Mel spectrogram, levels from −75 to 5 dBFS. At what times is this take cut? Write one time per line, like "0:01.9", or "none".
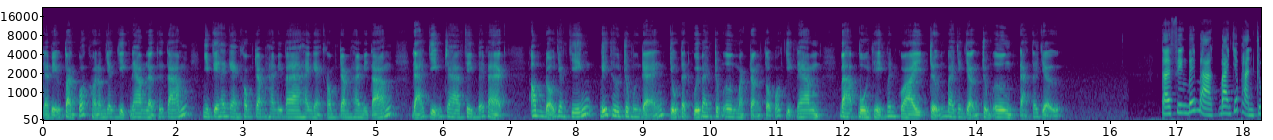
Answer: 0:13.3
